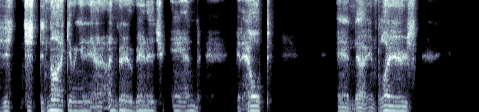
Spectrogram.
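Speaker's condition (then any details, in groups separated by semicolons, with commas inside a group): Cerebral palsy; needed speech and language therapy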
